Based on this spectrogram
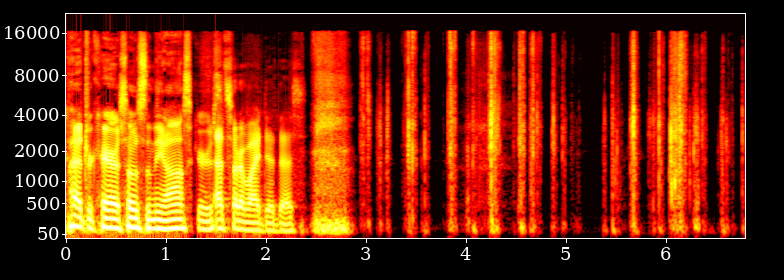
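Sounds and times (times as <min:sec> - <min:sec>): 
speech: 0:00.0 - 0:03.0
envelope torn open: 0:02.9 - 0:06.7.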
